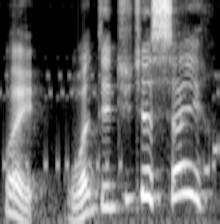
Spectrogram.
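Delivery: high, shocked question; acted double take; stunned disbelief. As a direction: voice climbing sharply in alarm. Character hears of a death.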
